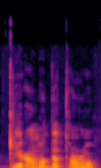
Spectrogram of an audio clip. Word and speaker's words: Guillermo del Toro: Guillermo del Toro. That's how you say it.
